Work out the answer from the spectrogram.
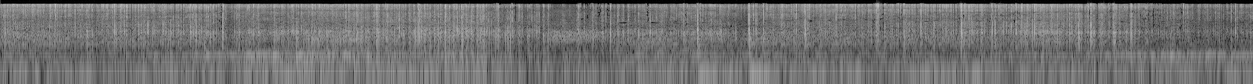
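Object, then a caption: Foam microphone windscreen scratched with fingernails. Long acrylic nails of both hands scratch across a blue foam cover on a round studio microphone. The result is a dense, steady rustling and crackling with a heavy low rumble underneath and fine bright scratchy grit on top.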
